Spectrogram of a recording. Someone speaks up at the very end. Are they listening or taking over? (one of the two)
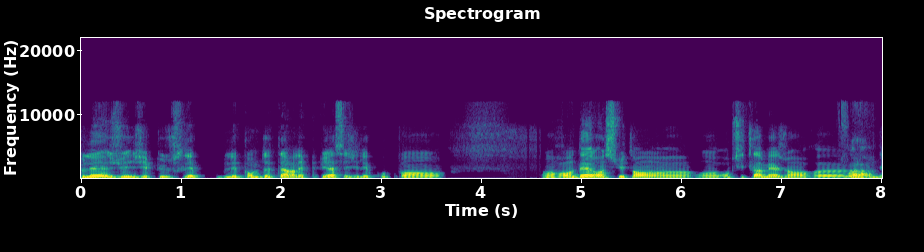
taking over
